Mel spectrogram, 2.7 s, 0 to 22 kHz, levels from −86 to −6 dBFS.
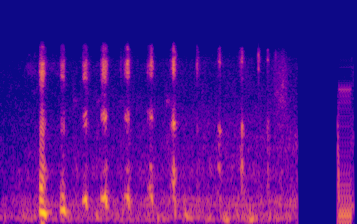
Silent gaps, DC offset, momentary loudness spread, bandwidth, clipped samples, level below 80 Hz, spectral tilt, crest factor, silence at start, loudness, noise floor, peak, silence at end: none; under 0.1%; 19 LU; 10 kHz; under 0.1%; -54 dBFS; -4.5 dB/octave; 22 dB; 0.1 s; -30 LUFS; -48 dBFS; -10 dBFS; 0.05 s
